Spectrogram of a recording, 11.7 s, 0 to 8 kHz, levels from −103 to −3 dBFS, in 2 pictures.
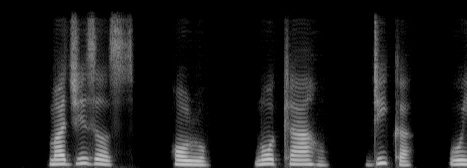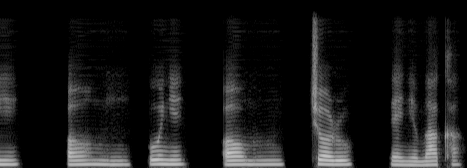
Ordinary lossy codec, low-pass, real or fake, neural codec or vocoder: none; 7.2 kHz; fake; codec, 16 kHz, 0.3 kbps, FocalCodec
